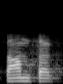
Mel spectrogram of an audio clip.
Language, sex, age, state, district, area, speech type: Hindi, male, 30-45, Bihar, Begusarai, rural, conversation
